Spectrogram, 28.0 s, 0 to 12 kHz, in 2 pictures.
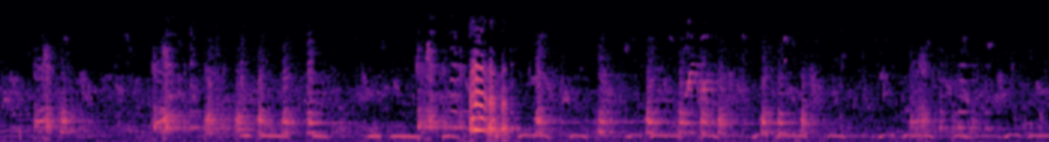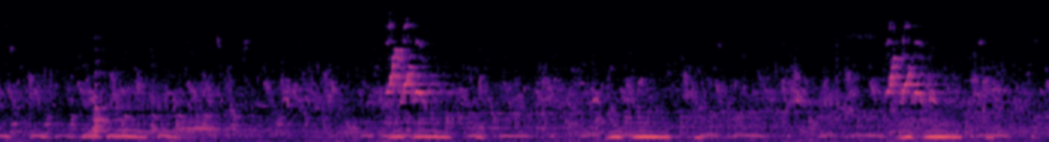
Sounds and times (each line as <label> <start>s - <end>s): sparrow 0.0s - 27.9s
geese 5.6s - 7.4s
